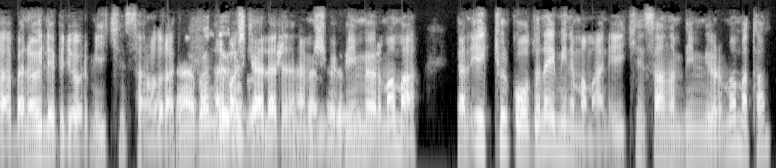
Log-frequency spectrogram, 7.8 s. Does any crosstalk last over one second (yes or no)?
yes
